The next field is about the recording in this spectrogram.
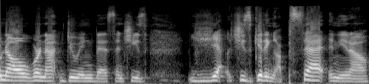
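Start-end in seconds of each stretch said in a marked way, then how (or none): none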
